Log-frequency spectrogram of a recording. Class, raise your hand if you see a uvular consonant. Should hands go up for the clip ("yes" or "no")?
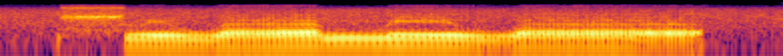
no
